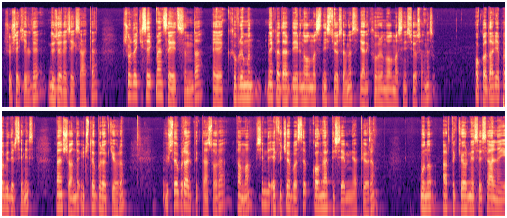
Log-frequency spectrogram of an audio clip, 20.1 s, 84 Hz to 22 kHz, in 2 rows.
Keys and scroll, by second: 14.3 Tab, 15.7 F3.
